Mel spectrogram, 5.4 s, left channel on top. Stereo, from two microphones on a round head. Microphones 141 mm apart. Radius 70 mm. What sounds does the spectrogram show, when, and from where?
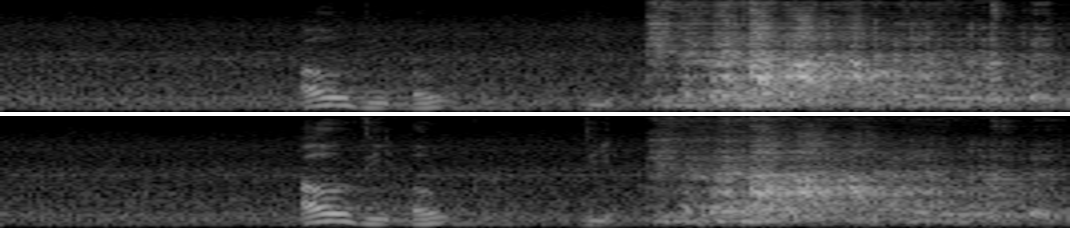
1.5 s a man speaking: 45° right (ahead or behind), 0.5 m
3.2 s laughter: 80° left, 2.5 m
